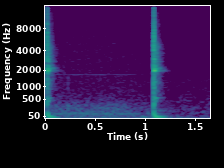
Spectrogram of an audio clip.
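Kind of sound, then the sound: tool, metronome ticking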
